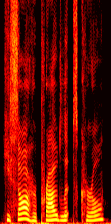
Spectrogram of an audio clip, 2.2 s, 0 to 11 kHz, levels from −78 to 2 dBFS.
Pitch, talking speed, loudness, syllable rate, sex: 215 Hz, 160 wpm, -16 LUFS, 3.1 syllables/s, female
